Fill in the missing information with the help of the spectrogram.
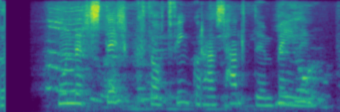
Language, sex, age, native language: Icelandic, female, 14, Icelandic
